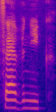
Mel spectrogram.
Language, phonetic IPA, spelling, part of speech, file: Polish, [ˈt͡sɛvʲɲik], cewnik, noun, Pl-cewnik.ogg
